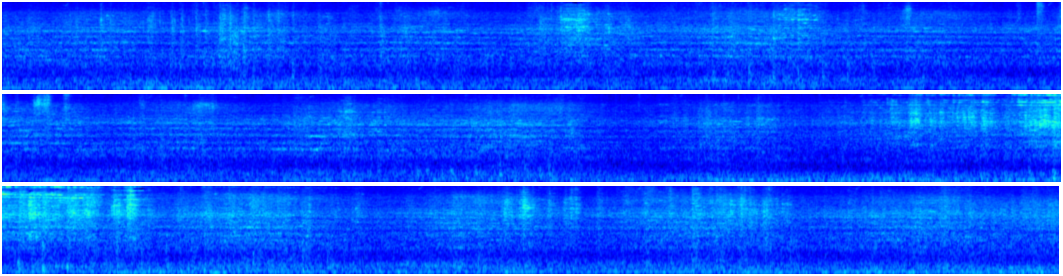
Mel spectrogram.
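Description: Double-stack intermodal freight train's well cars rolling past close by: a steady rumble of steel wheels on rail, with a faint high wheel squeal over it. It grows a little louder about halfway through, with a few sharp clanks soon after.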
